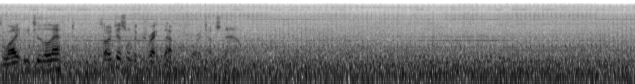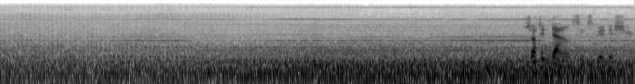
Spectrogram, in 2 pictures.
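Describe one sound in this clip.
A helicopter engine hums steadily as its rotor turns slowly.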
